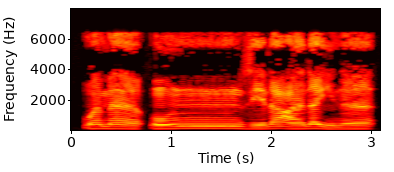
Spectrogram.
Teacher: وما أنزل حكمها الإخفاء النون نعطاها مع الغنة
